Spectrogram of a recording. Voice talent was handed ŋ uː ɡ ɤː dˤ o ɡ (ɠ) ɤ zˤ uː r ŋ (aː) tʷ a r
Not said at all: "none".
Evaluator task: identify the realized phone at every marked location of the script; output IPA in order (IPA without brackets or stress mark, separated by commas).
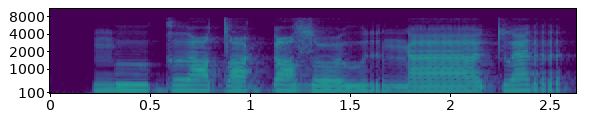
ɠ, aː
